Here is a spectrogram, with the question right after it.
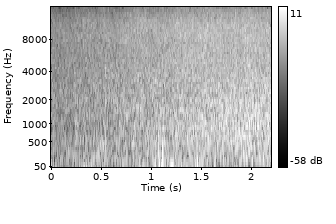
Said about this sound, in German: So, man hört hier jetzt das Geplätscher des Wassers. Wir sind gerade noch im Wald, mitten im Schwarzwald und laufen an einem Bach entlang. Viele große Steine liegen im Weg und das Wasser ist sehr, sehr klar, also frisches Quellwasser.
